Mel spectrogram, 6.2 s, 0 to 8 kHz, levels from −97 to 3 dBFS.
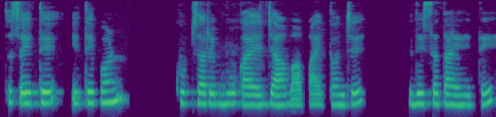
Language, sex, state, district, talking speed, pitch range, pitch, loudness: Marathi, female, Maharashtra, Pune, 135 wpm, 220-255 Hz, 240 Hz, -32 LUFS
